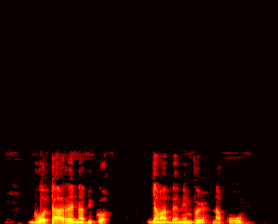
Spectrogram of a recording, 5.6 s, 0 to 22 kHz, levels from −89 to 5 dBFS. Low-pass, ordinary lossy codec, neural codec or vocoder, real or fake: 7.2 kHz; MP3, 48 kbps; none; real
